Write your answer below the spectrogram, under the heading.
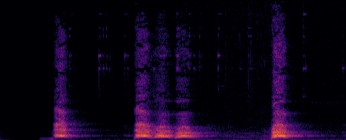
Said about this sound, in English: That sounds like one of my dogs yelling at me to throw a tennis ball.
